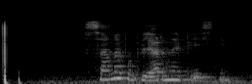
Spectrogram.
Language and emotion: Russian, neutral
